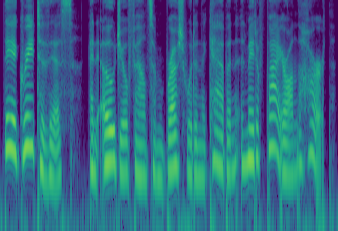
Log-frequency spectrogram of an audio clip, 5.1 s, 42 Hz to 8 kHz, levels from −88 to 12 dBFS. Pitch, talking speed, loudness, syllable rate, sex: 185 Hz, 225 wpm, -19 LUFS, 5.1 syllables/s, female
